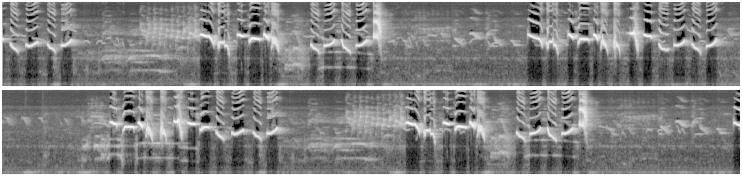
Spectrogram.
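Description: Oriental magpie-robin (kacer) in full song: loud bursts of rapid, varied whistled and chattering notes, each a few seconds long and coming about every six to seven seconds, with softer twittering in between. This vigorous, sustained singing is what bird-keepers call gacor.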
